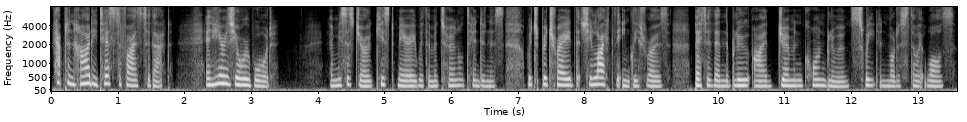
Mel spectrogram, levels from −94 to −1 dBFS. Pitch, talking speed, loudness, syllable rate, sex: 205 Hz, 175 wpm, -19 LUFS, 5.2 syllables/s, female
